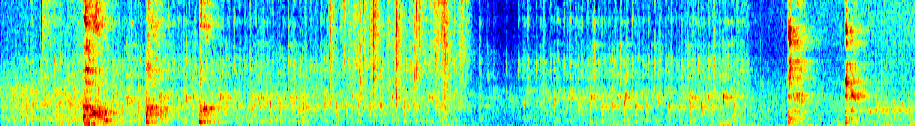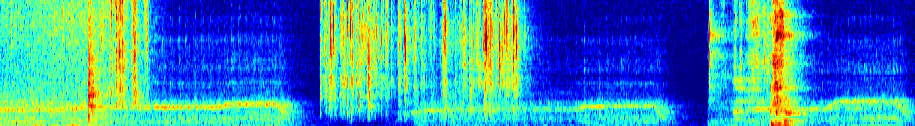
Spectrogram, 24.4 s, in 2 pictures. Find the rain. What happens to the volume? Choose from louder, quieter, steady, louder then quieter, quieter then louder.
quieter then louder.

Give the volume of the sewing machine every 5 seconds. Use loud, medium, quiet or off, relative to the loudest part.
loud, loud, loud, medium, medium.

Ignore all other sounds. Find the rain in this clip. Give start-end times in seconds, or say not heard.
0.0-13.7.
